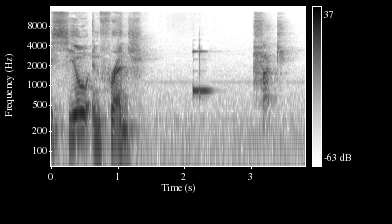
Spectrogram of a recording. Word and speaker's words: phoque: Phoque. Phoque.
